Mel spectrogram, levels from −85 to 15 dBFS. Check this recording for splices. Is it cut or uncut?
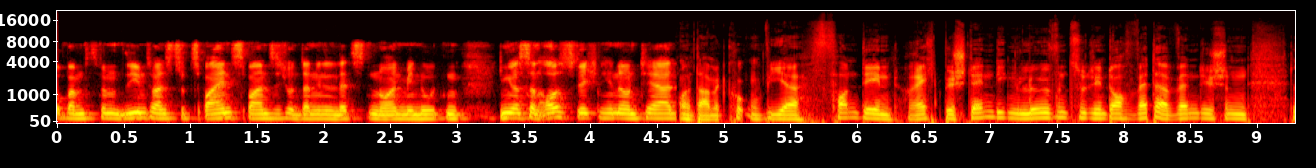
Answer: cut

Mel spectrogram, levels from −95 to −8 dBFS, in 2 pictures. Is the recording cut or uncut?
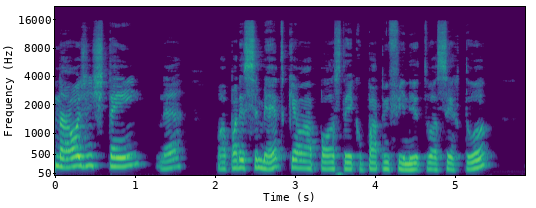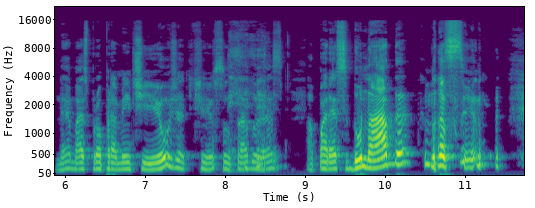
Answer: cut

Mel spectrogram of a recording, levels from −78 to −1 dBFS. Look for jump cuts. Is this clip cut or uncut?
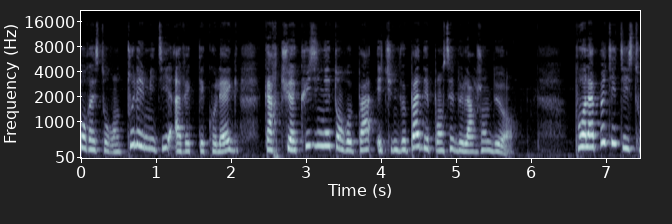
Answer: uncut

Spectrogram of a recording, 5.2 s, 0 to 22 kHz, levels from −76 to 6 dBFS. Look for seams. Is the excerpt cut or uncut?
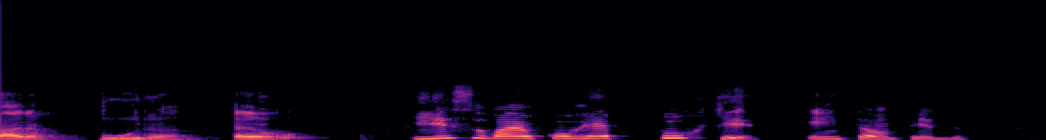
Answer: cut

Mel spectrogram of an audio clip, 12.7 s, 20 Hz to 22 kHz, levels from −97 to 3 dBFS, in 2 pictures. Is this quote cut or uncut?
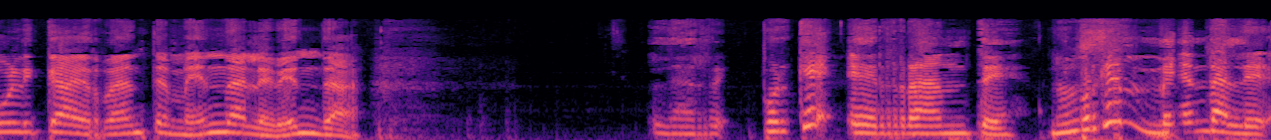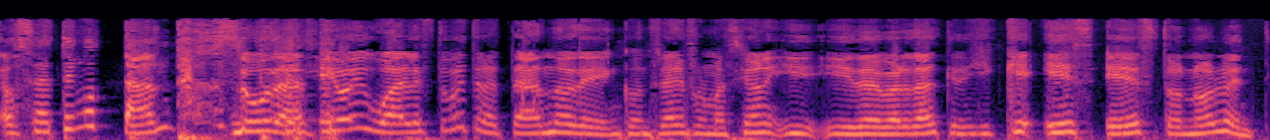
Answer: cut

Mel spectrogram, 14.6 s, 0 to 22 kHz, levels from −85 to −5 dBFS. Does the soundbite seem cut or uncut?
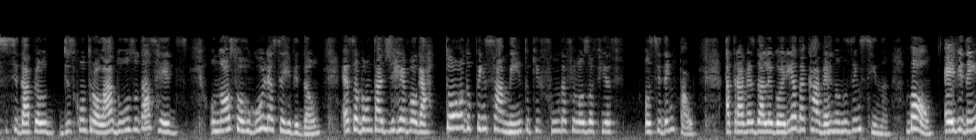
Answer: cut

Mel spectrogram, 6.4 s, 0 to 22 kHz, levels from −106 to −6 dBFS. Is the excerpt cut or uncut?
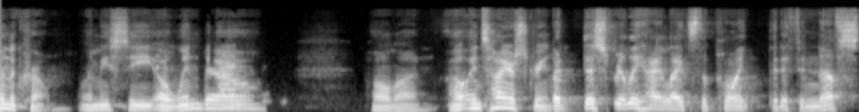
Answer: cut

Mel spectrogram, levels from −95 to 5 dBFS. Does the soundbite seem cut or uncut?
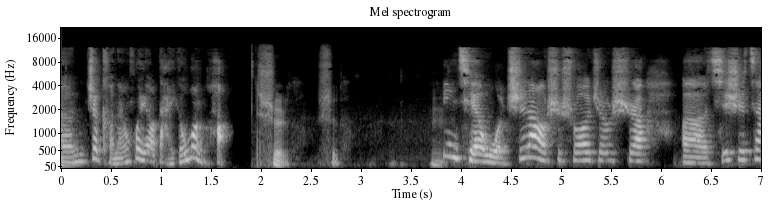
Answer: uncut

